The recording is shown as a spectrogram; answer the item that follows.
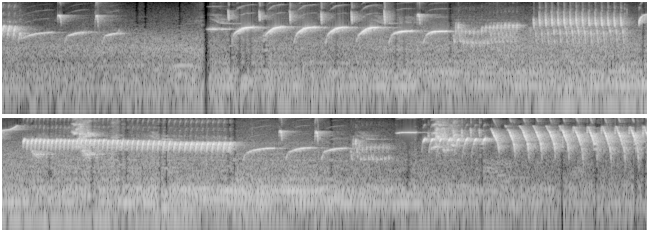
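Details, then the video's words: Male canary singing for a female in breeding condition: rows of upswept chirps, a buzzy rattle and a long flat whistled tone, then further chirps and a fast trill. "Kenari Super Gacor Betina Birahi Langsung Ngleper"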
